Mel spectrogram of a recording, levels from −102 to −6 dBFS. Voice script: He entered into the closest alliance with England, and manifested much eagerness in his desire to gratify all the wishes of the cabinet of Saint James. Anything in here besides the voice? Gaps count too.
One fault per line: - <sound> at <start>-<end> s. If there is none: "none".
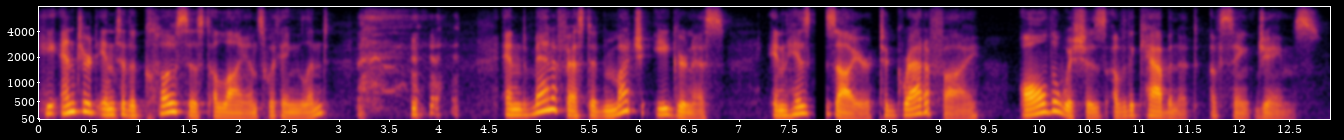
- laugh at 3.2-4.2 s
- dropout at 7.7-7.9 s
